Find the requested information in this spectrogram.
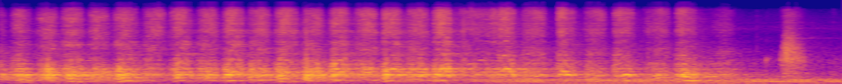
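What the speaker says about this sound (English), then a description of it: "I'm cutting dovetails by hand" Hand saw cutting dovetails into wood for a split-top Roubo workbench, a steady rhythmic back-and-forth rasp of about twenty close, loud strokes that stops just before the end, with no talking.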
